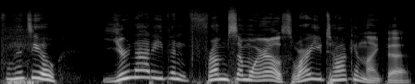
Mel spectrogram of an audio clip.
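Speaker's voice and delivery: put-on high, loud incredulous kid; mock young self. Teen refusing the dealer, high incredulous squeak. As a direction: squeak it out in disbelief. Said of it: "And I was like".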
